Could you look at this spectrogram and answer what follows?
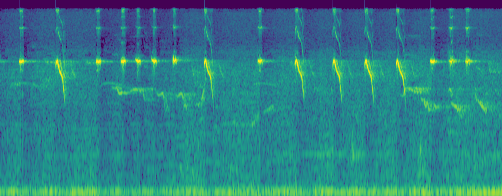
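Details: Purworejo olive-backed sunbird (kolibri ninja) singing a lilting rolling song with high shooting notes: fast, uneven strings of shrill clipped ticks and sharp downward-sweeping whistles, nearly three per second, against a soft low hum.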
